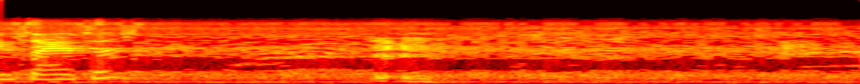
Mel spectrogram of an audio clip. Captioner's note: crowd cheers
